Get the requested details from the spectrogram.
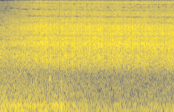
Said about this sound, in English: So this is the sound of data being taken.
